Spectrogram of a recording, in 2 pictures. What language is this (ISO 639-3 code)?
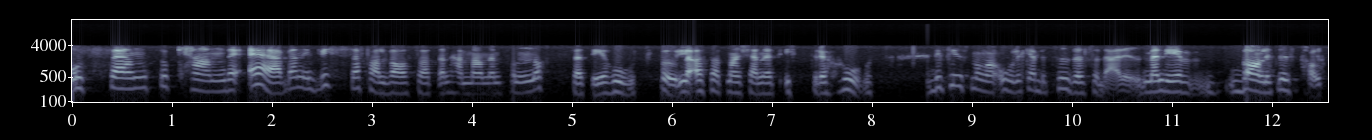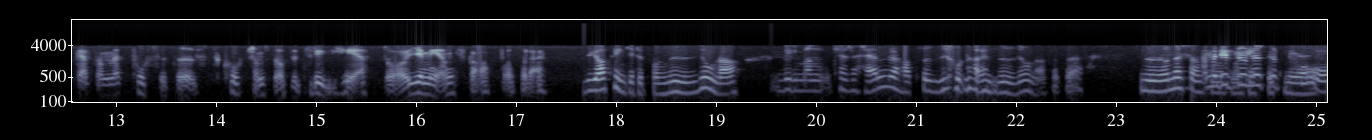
swe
